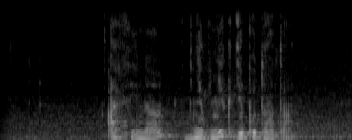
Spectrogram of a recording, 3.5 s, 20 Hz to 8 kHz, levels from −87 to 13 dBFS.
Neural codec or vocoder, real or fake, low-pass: codec, 16 kHz, 8 kbps, FreqCodec, larger model; fake; 7.2 kHz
